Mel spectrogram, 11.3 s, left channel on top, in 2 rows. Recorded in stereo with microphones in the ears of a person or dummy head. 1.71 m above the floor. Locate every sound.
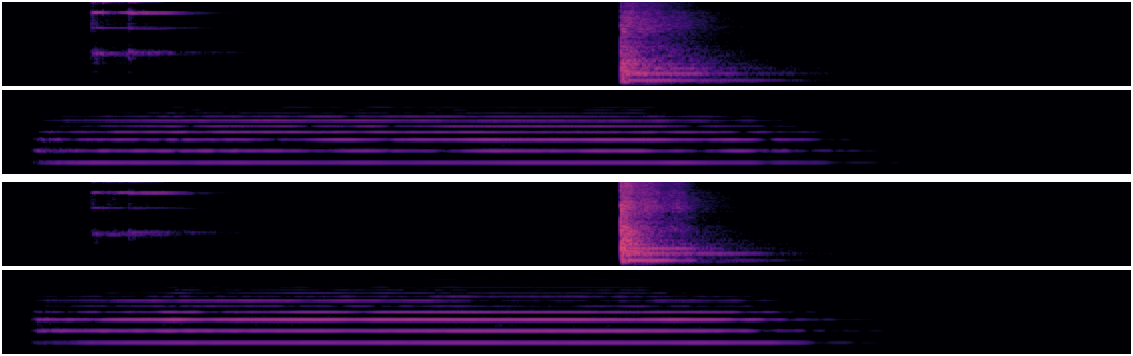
0.5 s a bicycle bell: 25° left (ahead or behind), 2 m
3.1 s a snare drum: 40° right (ahead or behind), 0.6 m
5.8 s a trumpet: 85° right, 10 m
